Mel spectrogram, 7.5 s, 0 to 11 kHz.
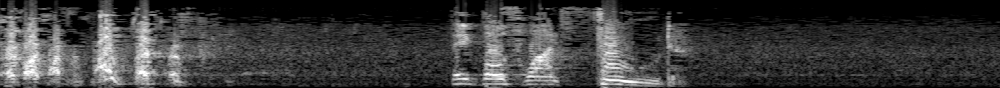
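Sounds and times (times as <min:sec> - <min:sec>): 
two dogs barking: 0:00.0 - 0:01.4
laughter: 0:00.0 - 0:02.1
speech: 0:03.4 - 0:05.2.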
